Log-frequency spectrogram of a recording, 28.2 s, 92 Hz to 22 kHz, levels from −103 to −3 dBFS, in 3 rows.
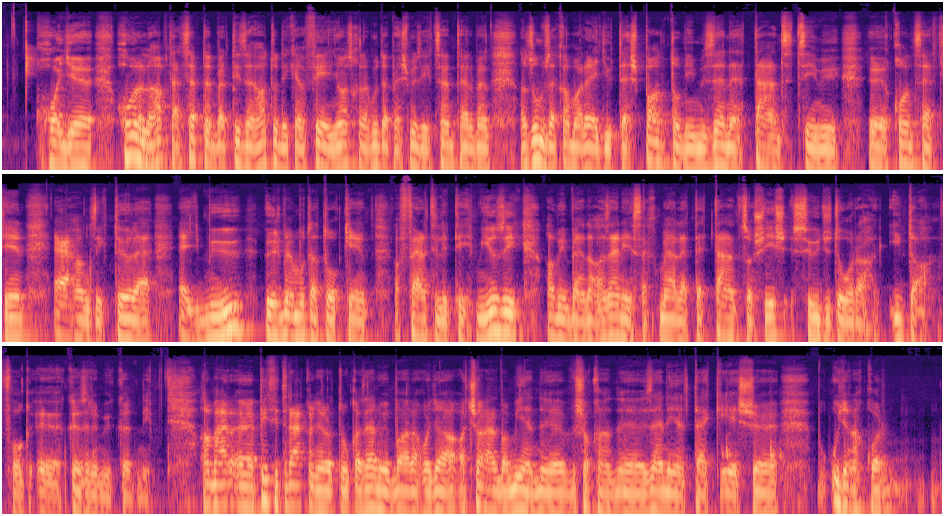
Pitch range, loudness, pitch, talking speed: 95-110 Hz, -19 LUFS, 100 Hz, 120 wpm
